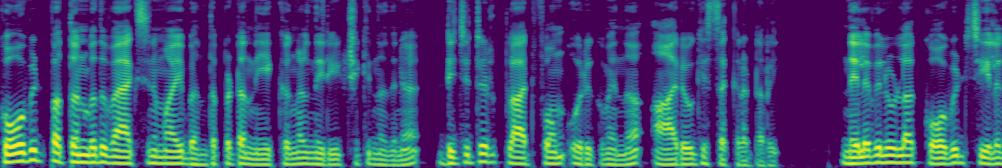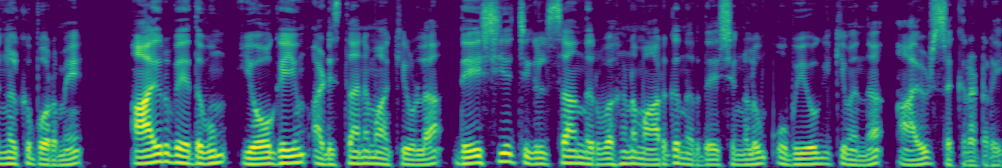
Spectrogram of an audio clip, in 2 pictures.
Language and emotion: Malayalam, neutral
